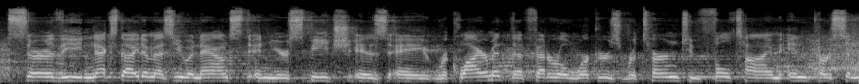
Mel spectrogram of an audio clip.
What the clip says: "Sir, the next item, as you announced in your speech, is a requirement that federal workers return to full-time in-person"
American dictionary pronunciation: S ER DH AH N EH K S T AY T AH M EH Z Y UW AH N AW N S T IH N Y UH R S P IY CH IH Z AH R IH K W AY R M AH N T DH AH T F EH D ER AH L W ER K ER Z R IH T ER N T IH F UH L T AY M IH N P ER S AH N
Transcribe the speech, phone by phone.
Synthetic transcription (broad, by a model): S ER DH AH N EH K S T AY T AH M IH Z Y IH AH N AW N S T IH N Y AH R S P IY CH IH Z AH R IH K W AY R M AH N DH AH T F EH D ER L W ER K ER Z R IH T ER N T IH F UH L T AY M IH N P ER S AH N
